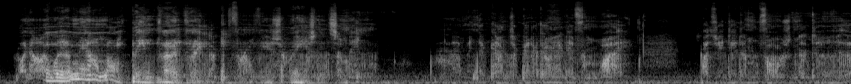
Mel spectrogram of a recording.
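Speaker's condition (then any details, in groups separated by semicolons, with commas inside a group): Laryngectomy; permanent tracheostomy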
